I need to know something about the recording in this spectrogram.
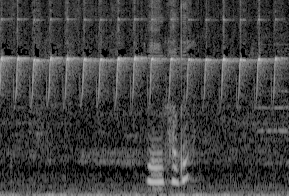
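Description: A high chirp repeats steadily at about four a second, each chirp falling quickly in pitch. A short vocal sound cuts in about two seconds in.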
